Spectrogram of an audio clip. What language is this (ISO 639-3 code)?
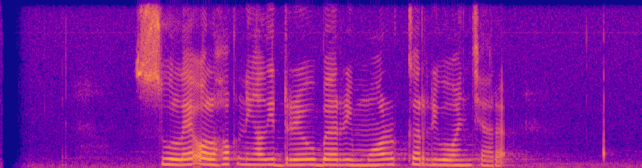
sun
